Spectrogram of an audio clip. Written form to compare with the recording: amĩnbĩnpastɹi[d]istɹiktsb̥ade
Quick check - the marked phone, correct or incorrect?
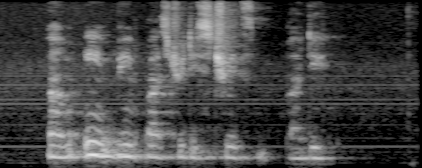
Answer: correct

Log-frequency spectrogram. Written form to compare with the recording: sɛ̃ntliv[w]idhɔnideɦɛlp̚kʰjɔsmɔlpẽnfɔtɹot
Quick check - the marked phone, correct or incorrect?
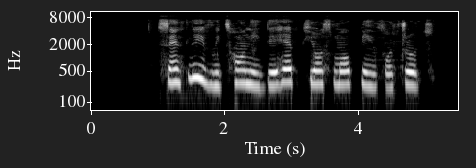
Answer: correct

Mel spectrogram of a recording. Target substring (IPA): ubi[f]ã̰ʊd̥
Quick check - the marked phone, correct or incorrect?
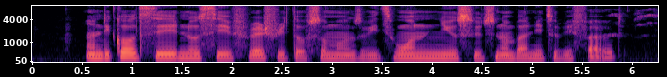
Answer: correct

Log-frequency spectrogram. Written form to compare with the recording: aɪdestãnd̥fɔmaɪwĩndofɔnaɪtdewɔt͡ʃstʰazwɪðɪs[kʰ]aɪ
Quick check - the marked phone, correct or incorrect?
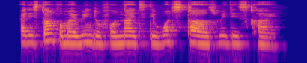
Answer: correct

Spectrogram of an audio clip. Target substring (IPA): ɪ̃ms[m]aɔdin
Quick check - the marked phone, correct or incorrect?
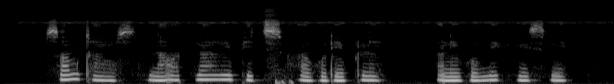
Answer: incorrect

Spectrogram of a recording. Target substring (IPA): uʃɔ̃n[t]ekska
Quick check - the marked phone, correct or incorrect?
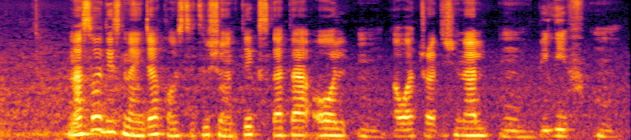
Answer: correct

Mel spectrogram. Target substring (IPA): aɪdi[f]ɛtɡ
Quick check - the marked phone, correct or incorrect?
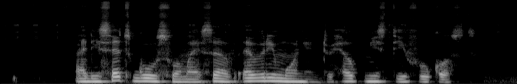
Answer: incorrect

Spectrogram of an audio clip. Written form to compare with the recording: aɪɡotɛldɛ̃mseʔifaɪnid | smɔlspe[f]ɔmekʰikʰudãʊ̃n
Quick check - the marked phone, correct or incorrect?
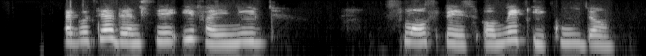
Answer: incorrect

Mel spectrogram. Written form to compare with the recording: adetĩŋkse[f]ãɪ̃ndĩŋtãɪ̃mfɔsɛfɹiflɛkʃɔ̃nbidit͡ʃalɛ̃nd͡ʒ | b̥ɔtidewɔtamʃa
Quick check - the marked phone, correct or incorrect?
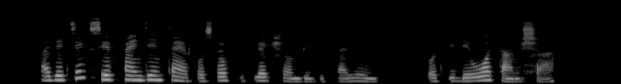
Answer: correct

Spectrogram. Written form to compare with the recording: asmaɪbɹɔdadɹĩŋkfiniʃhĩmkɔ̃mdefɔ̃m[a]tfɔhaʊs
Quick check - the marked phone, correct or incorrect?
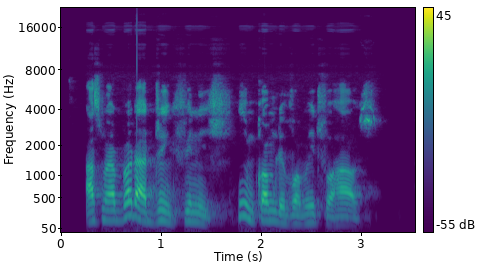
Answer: incorrect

